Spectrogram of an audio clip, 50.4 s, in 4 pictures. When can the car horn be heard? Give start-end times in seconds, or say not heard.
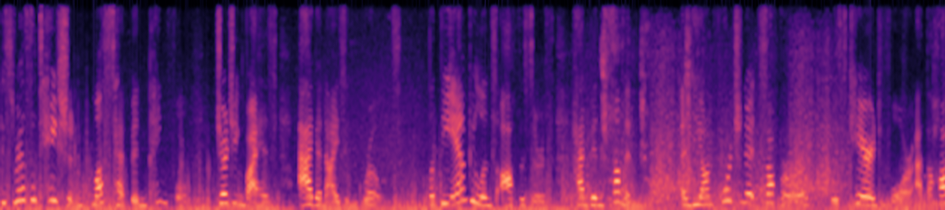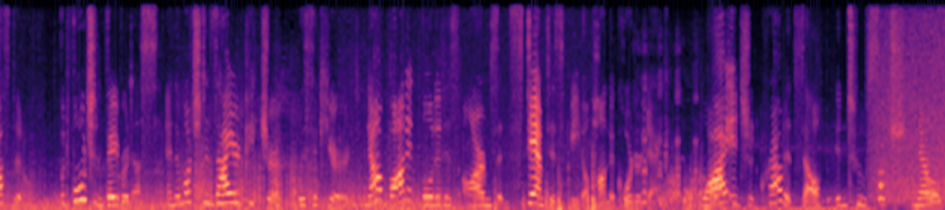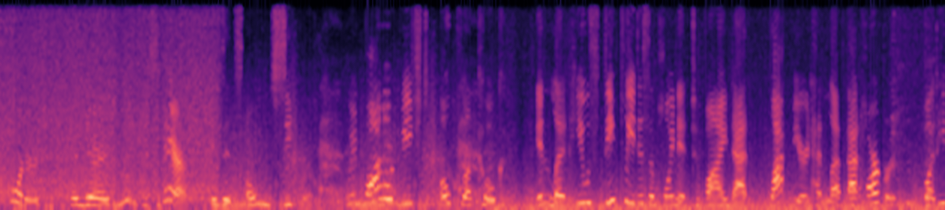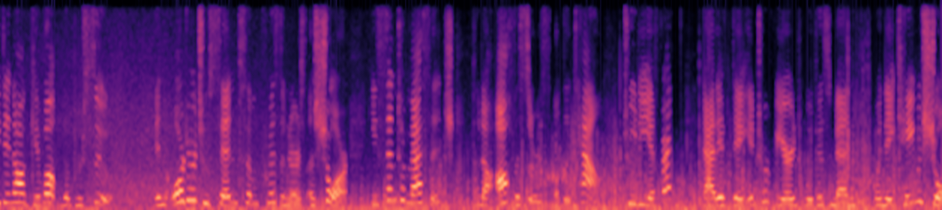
not heard.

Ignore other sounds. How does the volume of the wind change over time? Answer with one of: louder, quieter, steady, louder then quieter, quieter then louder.
steady.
